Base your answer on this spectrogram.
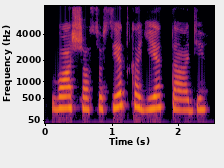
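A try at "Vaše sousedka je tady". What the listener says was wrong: Ваша сусідка є тади. Йо, тоді таке твердіше, тади.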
